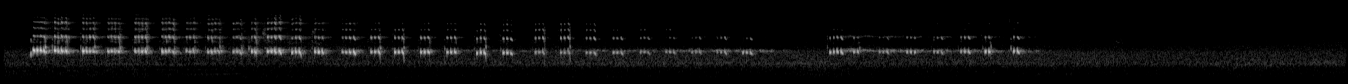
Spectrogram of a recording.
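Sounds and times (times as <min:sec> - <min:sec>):
black woodpecker calling: 0:00.3 - 0:10.5.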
